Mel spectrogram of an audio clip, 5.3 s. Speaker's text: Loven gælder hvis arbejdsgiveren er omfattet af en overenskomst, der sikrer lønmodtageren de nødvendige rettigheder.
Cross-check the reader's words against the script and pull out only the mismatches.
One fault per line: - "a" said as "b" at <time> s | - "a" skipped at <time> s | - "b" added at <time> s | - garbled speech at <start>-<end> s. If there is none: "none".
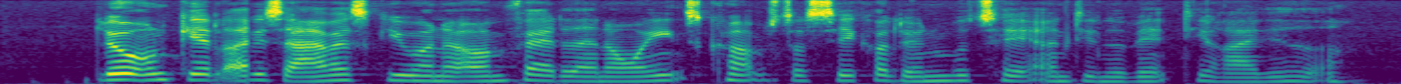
none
